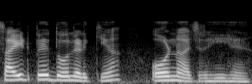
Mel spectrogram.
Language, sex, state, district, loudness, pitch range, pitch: Hindi, female, Punjab, Pathankot, -14 LUFS, 150-200 Hz, 185 Hz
